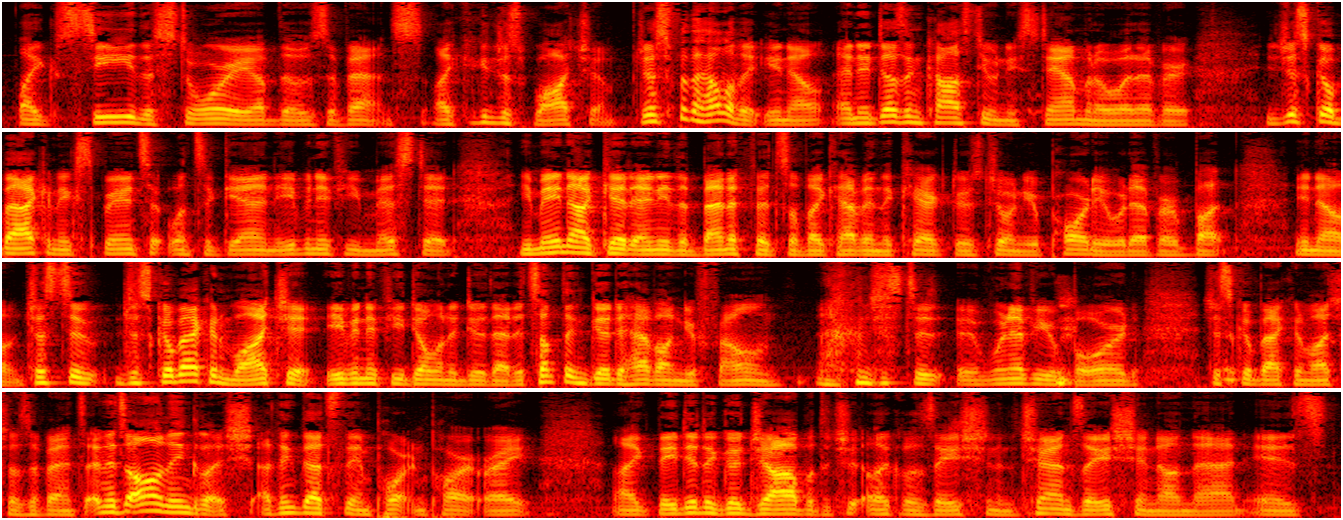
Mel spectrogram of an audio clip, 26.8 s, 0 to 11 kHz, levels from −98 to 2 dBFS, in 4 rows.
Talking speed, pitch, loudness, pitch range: 290 wpm, 110 Hz, -29 LUFS, 100-125 Hz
